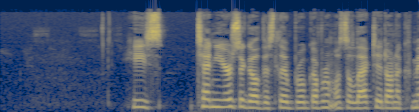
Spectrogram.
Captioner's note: speaking French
